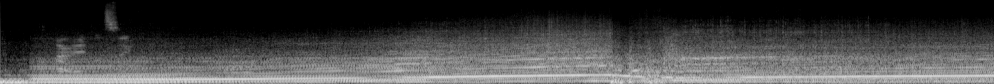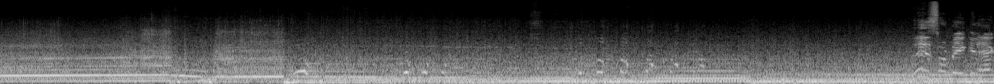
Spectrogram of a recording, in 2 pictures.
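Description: An LS-swapped Porsche 911 with a custom exhaust revs hard, rising in pitch twice in long sweeps with a sharp drop between, then settles into a loud steady drone, close and dominant with voices underneath.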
